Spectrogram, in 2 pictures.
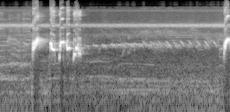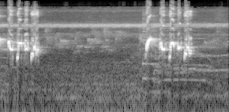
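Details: Thai caged-bird training recording of a Red-whiskered bulbul: three short cheerful phrases of rising then fluttering whistles, spaced about two and a half seconds apart, a thin trailing note between the first two, and constant high electronic whine.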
